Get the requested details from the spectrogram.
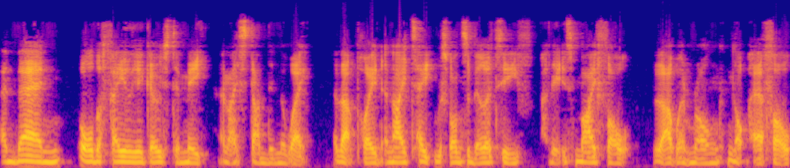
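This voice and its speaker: A man talks at a fairly quick pace with a British accent. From Britain. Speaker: design leader. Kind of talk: interview.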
